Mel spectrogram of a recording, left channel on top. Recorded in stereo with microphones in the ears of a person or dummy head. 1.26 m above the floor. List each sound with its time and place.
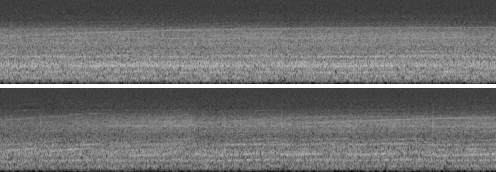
Only background noise.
